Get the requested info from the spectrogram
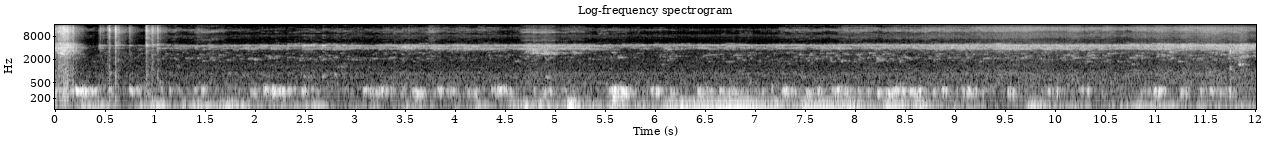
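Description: Cumin seeds dropped into oil in a steel kadai, with a few light clicks in the first second, then frying with a faint, steady high-pitched hiss.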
